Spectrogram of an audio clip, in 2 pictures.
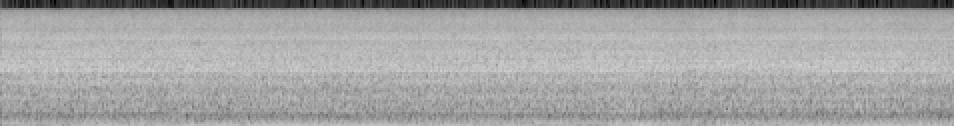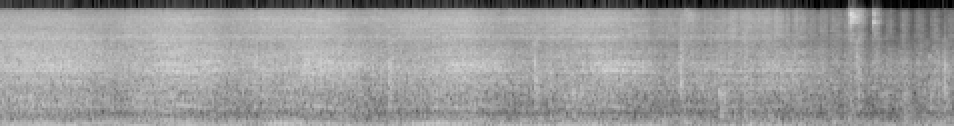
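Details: Land Rover Series engine: idle stumbles and surges, then sputters and dies; rough misfiring, owner thinks water in the gas, not confirmed.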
